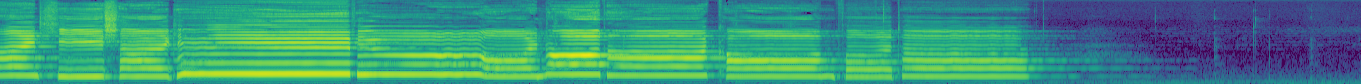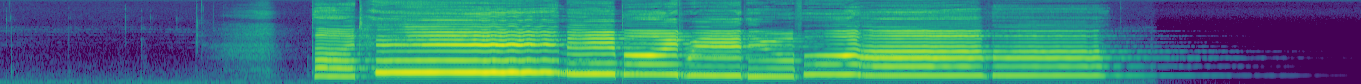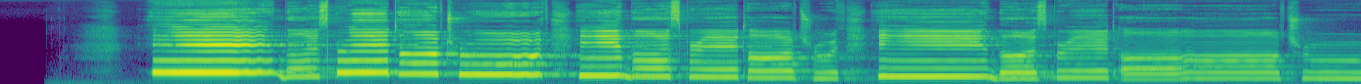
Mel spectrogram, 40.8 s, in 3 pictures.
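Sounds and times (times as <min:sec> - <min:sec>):
soprano singing: 0:00.0 - 0:11.0, 0:16.7 - 0:25.2, 0:28.7 - 0:40.8.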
